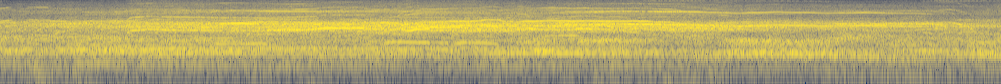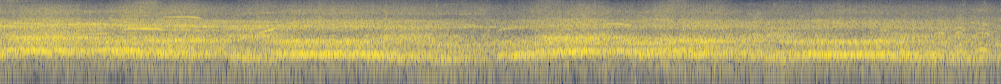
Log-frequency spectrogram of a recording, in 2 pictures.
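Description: A large stadium crowd chants and sings loudly throughout.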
